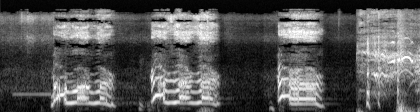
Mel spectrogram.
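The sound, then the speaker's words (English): A sheriff's deputy in the woods mimics a police dog, letting out three drawn-out, harmonic bark-howls with pauses between, then a rougher, noisier burst at the end, loud. “he's pretending to be a dog.”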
